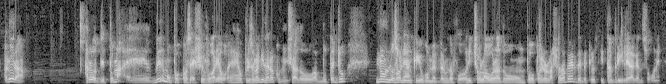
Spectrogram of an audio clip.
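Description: A man's voice: a little high, lively intonation, brisk. A man with a Roman Italian accent chatting casually by phone as a songwriter guest, joking and blunt in colloquial speech. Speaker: singer-songwriter guest calling in. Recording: dull phone call, faint music behind.

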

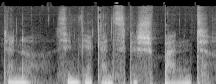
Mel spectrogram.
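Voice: medium pitch, flat delivery, slow, husky, dry recording. A host asking a guest to read, speaking partly in a whisper. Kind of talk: interview chat.

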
